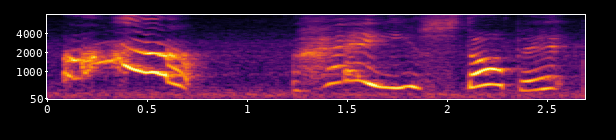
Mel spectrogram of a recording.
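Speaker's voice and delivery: high startled shriek, then stop it; shriek of protest. Acted. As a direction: scream as the skull is ripped off. She shrieks, hurt.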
